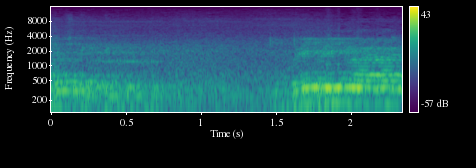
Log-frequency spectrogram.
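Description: Only speech: a man speaking at a microphone, with a brief lull in the middle.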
